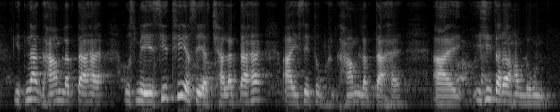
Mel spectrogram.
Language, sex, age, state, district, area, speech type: Hindi, female, 60+, Uttar Pradesh, Chandauli, rural, spontaneous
